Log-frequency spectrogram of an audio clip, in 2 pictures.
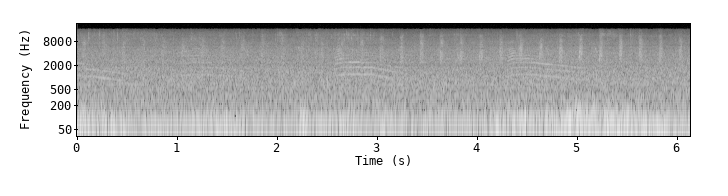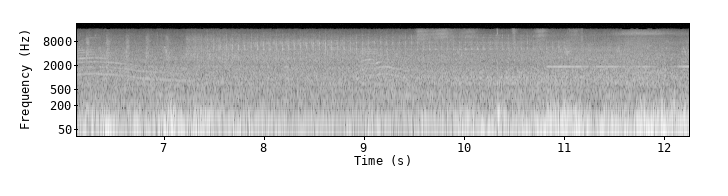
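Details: Stray kittens in a colony of ear-tipped cats being fed by a man on newspaper; thin, arching meows repeat in quick succession over a heavy, steady low rumble like traffic.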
